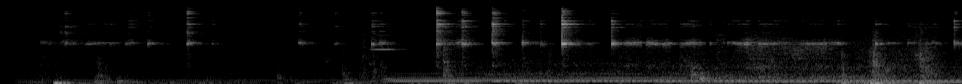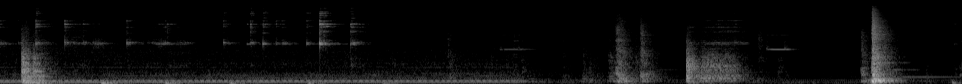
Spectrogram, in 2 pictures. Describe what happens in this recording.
I was doing the dishes and then put something in the microwave. Meanwhile, my roomate flushed the toilet.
